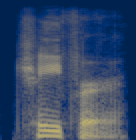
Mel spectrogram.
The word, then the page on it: chafer: American English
